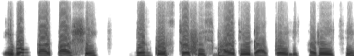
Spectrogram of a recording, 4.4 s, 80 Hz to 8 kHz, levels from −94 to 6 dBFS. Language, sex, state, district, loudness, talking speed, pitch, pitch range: Bengali, female, West Bengal, Kolkata, -18 LUFS, 150 wpm, 205 Hz, 195-215 Hz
